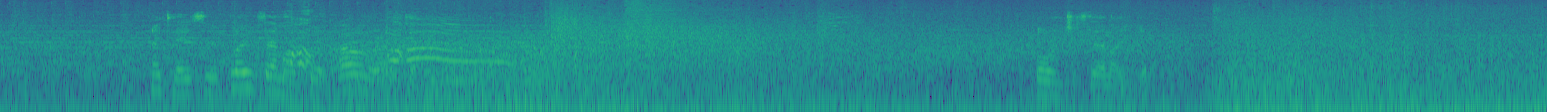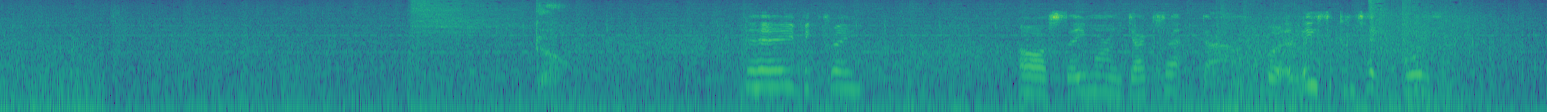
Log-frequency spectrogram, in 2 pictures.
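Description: Explosions rumble and boom nearby.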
